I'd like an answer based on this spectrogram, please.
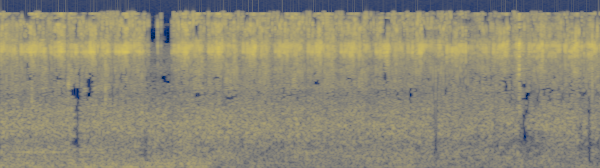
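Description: Night insects trilling steadily in a high, even chorus over a broad hiss, with a low rumble on the microphone that eases off about two seconds in.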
